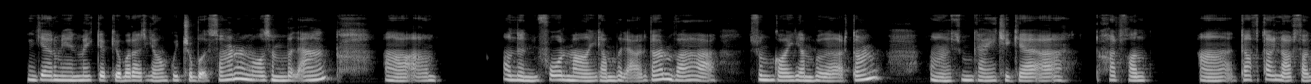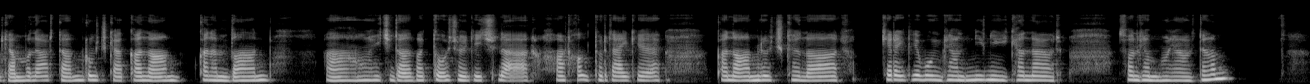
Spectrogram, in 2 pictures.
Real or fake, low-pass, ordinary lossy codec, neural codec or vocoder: fake; none; none; autoencoder, 22.05 kHz, a latent of 192 numbers a frame, VITS, trained on one speaker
